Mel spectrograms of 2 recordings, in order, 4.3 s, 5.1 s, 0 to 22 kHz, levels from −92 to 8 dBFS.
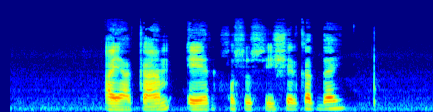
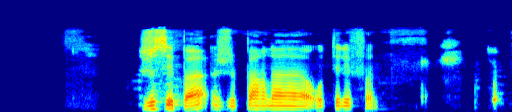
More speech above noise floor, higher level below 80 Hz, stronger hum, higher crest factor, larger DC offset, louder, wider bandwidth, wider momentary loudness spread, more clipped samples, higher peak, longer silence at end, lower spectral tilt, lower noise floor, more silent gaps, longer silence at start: about the same, 37 dB vs 37 dB; second, -64 dBFS vs -58 dBFS; neither; about the same, 20 dB vs 18 dB; neither; second, -24 LUFS vs -18 LUFS; first, 9.8 kHz vs 8.2 kHz; second, 10 LU vs 22 LU; neither; about the same, -4 dBFS vs -2 dBFS; first, 0.9 s vs 0.15 s; about the same, -5 dB/octave vs -4 dB/octave; first, -60 dBFS vs -55 dBFS; neither; second, 1.05 s vs 1.4 s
